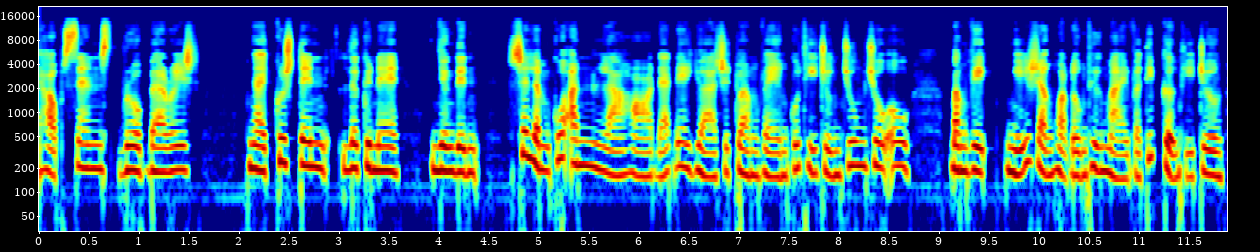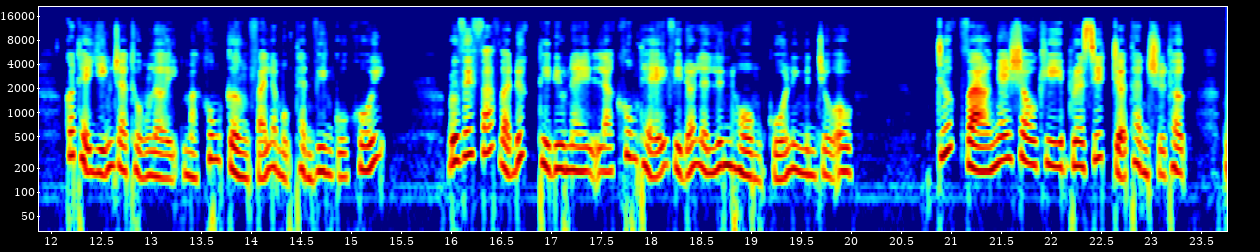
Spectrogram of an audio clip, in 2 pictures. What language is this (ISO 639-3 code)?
vie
